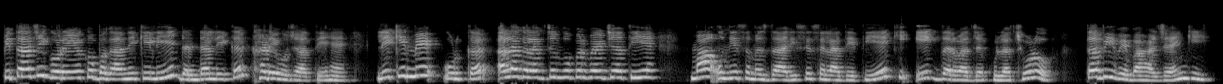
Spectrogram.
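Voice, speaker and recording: Woman schoolteacher, high-pitched, reads aloud and explains in simple terms, dull lo-fi sound. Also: lively intonation, moderate pace, darkish tone. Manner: explains each passage in plain, simple terms. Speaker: teacher. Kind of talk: reading and explaining a story in a school lesson. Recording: muffled lo-fi recording.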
